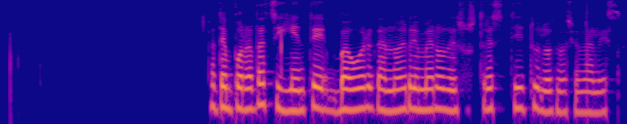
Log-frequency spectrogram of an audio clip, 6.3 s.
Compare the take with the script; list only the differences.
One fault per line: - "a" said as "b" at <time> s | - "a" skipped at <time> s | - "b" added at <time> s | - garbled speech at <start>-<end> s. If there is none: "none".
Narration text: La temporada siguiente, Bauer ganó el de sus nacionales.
- "primero" added at 4.0 s
- "tres títulos" added at 4.8 s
